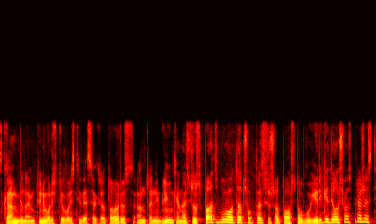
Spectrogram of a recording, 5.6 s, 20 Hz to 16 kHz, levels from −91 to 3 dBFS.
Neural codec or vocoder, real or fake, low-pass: codec, 16 kHz, 4 kbps, X-Codec, HuBERT features, trained on general audio; fake; 7.2 kHz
